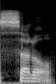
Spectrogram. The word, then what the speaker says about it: subtle: Silent b in subtle.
